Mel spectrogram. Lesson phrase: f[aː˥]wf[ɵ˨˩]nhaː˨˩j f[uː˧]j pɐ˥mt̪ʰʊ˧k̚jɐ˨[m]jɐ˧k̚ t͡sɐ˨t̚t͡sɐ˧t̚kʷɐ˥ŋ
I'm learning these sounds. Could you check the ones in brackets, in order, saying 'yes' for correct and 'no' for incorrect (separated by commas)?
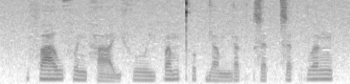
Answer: yes, no, yes, yes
